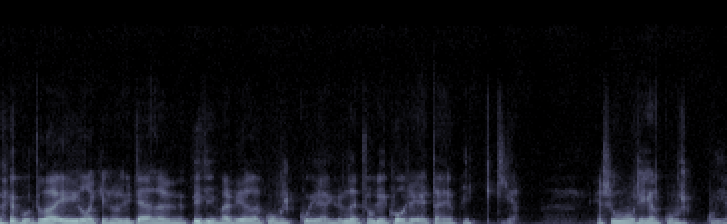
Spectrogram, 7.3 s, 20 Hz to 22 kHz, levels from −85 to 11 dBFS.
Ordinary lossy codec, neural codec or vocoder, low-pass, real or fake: none; codec, 44.1 kHz, 7.8 kbps, DAC; 19.8 kHz; fake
